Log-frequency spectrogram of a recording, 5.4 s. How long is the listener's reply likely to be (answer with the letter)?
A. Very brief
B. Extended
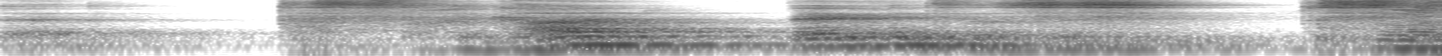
A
